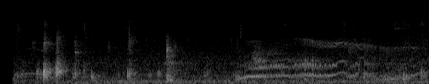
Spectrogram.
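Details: Persian kittens of one litter playing wildly indoors one morning: a few soft knocks and scuffles, then a drawn-out, wavering, harmonic whine that rises and falls over the last two seconds.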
